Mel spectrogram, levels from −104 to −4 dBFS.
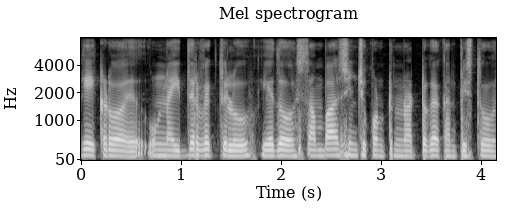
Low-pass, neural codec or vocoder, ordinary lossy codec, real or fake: none; none; none; real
